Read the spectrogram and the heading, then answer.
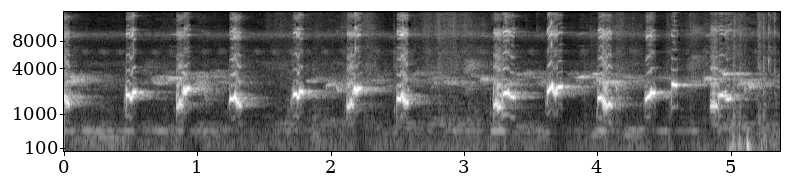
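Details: Yellow-vented bulbul in energetic 'ropel panjang' long rapid song, played to lure other bulbuls into singing: a lively string of short bubbly, gurgling notes, roughly two to three each second, over a faint steady low hum.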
